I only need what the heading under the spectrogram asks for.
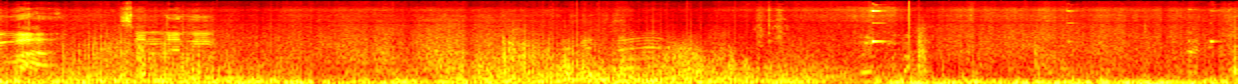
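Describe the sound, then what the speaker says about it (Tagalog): Strong gusting wind buffets the microphone on a mountaintop in Japan during a hike, a loud, continuous roar with brief lulls, and people talk faintly beneath it. "So windy up here."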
